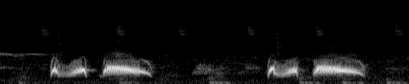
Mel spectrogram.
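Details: Lure cooing of a spotted dove for training decoy birds: two phrases, each a brisk double hoot that rises, then a sustained downward-sliding coo. A soft low murmur and faint low thumps sit in the background.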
